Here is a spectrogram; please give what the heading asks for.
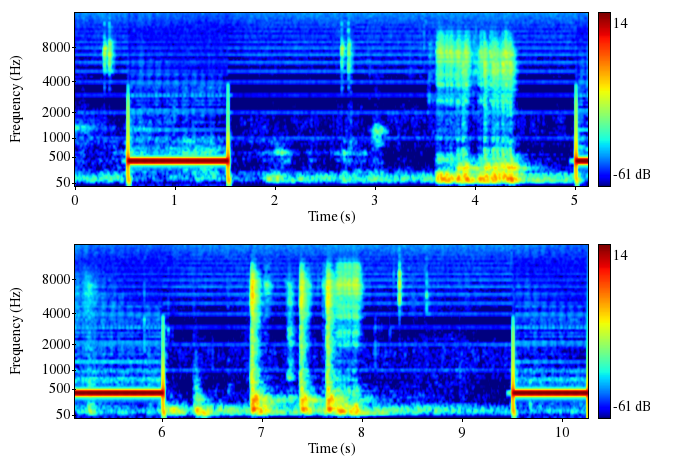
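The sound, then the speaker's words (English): Ringback tone on an outgoing phone call to a shop: three steady, mid-pitched, loud tones about a second long, spaced by several-second pauses filled with faint rustling and handling noise. “All right, here we go. I'm going to call Hasty Market.”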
